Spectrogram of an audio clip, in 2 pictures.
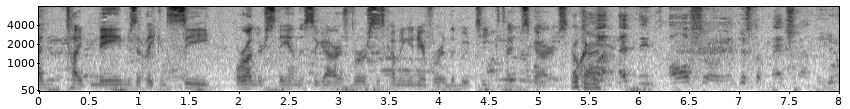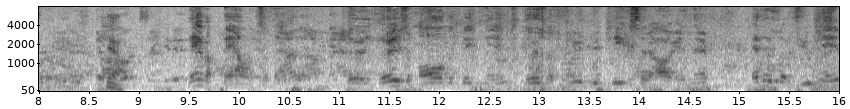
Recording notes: Man Cave Happy Hour – Live from Stray Cat Lounge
